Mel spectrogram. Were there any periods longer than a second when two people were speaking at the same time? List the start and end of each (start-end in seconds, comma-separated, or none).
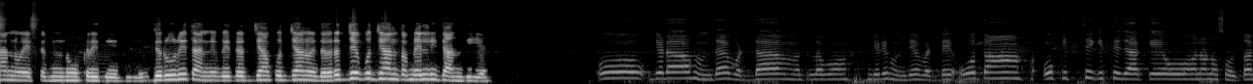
none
